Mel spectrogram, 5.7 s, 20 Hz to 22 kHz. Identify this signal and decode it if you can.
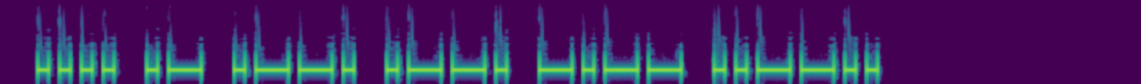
Morse code, heard as a keyed tone, about 22 wpm, 700 Hz. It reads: HAPPY?
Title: Sentences from Top 1000 Words 22wpm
